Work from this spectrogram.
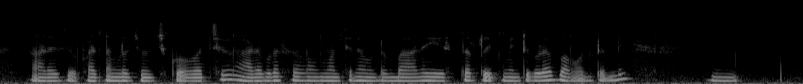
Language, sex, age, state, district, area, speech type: Telugu, female, 30-45, Telangana, Hanamkonda, rural, spontaneous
